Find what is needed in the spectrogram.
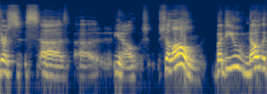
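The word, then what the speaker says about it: שָׁלוֹם: Whatever the way things are uh uh you know, shalom. But do you know the characters that make the word shalom? And it should actually sound more like shalom.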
